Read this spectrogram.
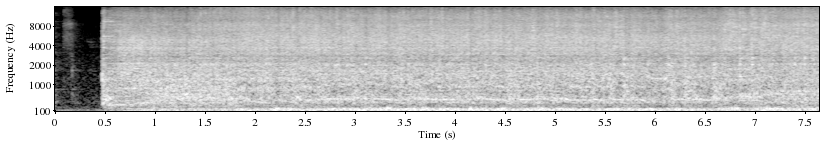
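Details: Custom V8 built from eight Tillotson 212cc go-kart engines, about 100 hp, on a go-kart after ignition repair: loud, ragged roar with an uneven, stumbling beat; running rough on choke and needs jetting.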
